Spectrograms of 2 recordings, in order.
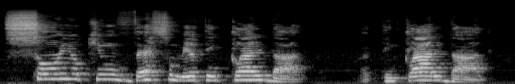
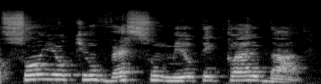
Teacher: a última sílaba da palavra claridade ela é tão fraca que meio que ela se apaga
